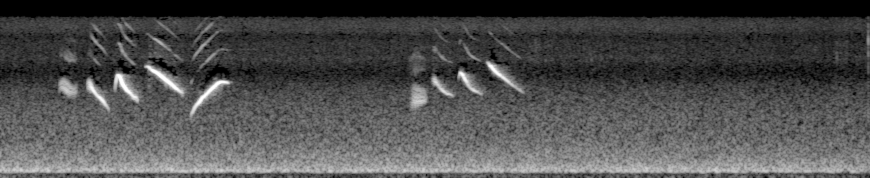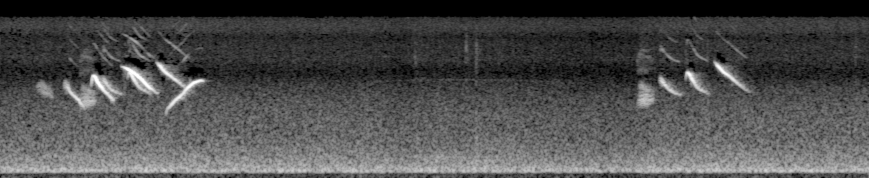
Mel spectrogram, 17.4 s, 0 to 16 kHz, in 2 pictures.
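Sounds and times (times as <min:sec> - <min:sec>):
low hiss: 0:00.0 - 0:17.3
bird whistling calls: 0:00.6 - 0:02.4, 0:04.1 - 0:05.3, 0:09.1 - 0:10.8, 0:15.1 - 0:16.2.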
